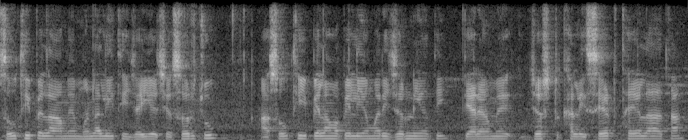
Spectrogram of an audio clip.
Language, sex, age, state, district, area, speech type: Gujarati, male, 30-45, Gujarat, Rajkot, urban, spontaneous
